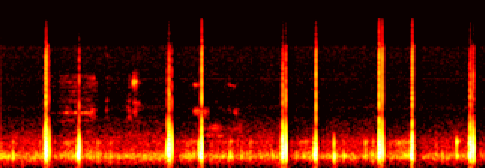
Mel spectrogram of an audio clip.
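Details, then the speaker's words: Stethoscope auscultation of a horse with atrial fibrillation: unevenly spaced heart sounds, with pauses followed by early beats, an irregularly irregular rhythm. "que sabéis oído escuchado que es un ritmo irregularmente irregular que hay momentos en los que se parece que hay una pausa y luego que se adelanta"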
